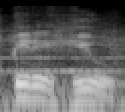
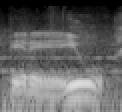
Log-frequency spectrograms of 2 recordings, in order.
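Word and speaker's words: perejil: __ ] no Haiti, eles não conseguiam pronunciar da mesma forma que os dominicanos Pereil, que é Salsinha em espanhol. Assim, os soldados assassinos de Trurilo pediam que os haitianos dissessem pererriu. E se eles pronunciassem erroneamente dissessem períu eram detidos ou mortos?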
